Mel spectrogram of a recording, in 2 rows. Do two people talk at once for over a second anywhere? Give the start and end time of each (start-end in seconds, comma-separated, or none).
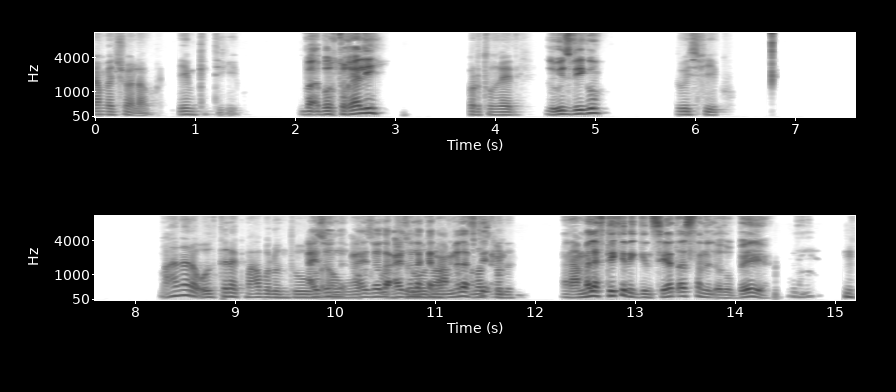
9.7-11.6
